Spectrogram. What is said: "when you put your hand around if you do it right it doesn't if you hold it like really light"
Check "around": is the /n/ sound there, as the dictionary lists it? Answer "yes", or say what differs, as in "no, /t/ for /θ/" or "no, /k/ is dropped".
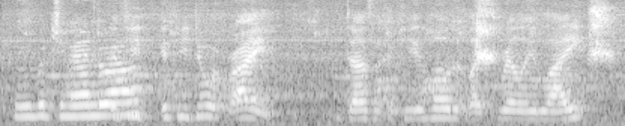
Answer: no, /n/ is dropped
